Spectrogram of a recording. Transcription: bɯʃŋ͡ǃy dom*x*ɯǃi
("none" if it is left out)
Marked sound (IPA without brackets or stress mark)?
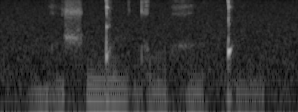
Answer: x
